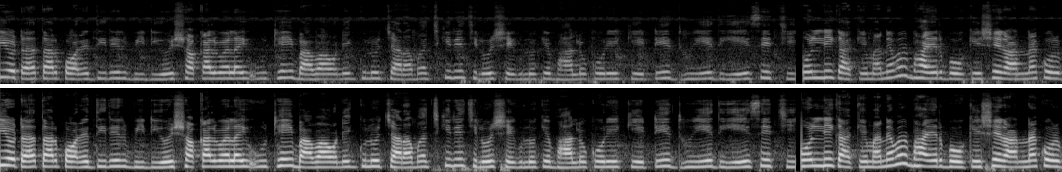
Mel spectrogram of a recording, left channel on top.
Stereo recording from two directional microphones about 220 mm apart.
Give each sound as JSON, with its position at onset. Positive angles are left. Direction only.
{"t": 0.0, "sound": "speech", "side_deg": -35}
